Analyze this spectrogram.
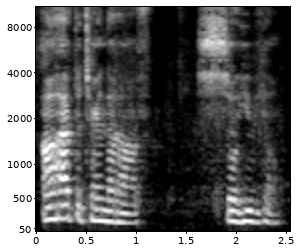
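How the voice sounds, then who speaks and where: A man's voice: fairly high pitch, normal speed. A young man who speaks Spanish natively, chatting in a casual, rambling way as he demonstrates something to camera. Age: young adult. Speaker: toy video creator. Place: small room indoors at home. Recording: clear background noise and clicking.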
